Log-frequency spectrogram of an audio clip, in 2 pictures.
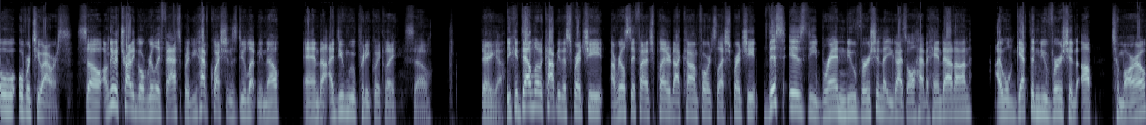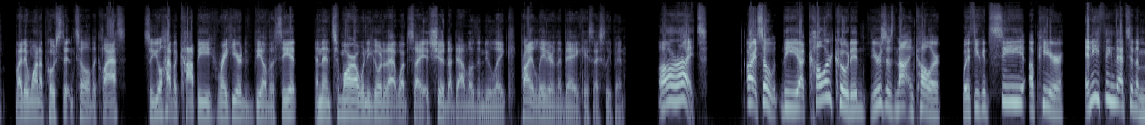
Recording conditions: live audience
